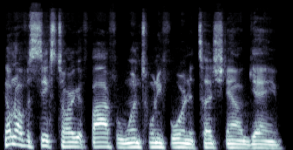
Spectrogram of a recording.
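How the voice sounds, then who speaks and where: A man hosting a casual fantasy football waiver breakdown, excitable and joking, correcting himself on the fly. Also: fairly low pitch, dry recording, clean studio sound. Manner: excitable, joking asides, quick self-corrections. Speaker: fantasy football analyst host. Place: at a desk indoors.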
